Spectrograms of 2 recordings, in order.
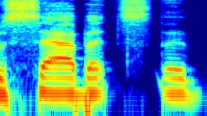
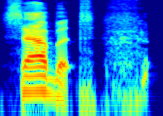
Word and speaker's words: sabot: Prince French pronunciation the the proper French pronunciation is Sabo uh hence sabotage but yes if you want to americanize it because two world wars sabotage so sabbot uh yeah you can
